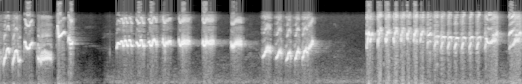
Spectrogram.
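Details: White-rumped shama singing as a lure for rivals: varied whistles, then a steady run of rapid repeated chirps, a pause, and a long fast high-pitched chattering trill.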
